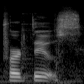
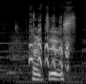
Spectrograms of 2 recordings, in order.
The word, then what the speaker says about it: produce: same way but because we change the emphasis of parts of the words it changes the meaning so for today we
